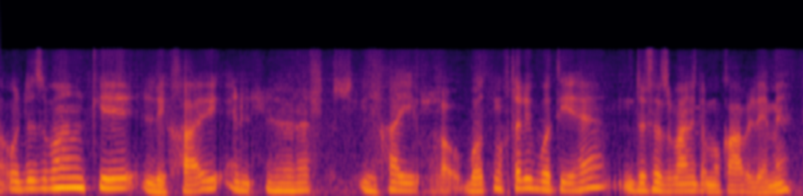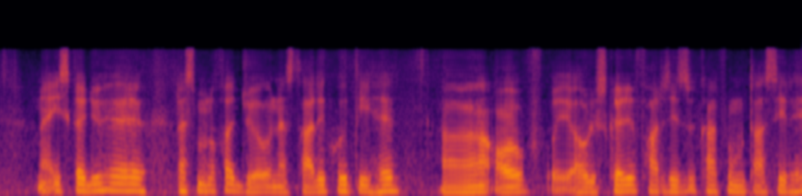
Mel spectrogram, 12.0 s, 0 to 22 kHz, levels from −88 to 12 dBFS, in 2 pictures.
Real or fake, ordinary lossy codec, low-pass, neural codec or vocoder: fake; none; none; codec, 16 kHz, 0.7 kbps, FocalCodec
